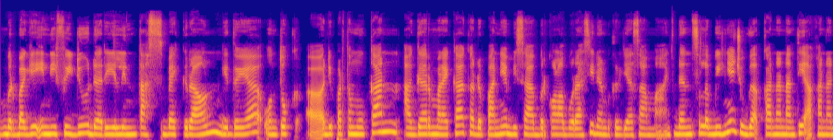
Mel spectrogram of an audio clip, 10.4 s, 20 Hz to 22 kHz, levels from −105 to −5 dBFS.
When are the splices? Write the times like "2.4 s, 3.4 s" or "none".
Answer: 8.4 s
